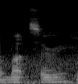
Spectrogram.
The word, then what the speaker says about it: Matsuri: Hanu Masuri. Did I say it right? – Hana, Sushi Hana Matsuri. – Matsuri. I always just take the T out for some reason.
